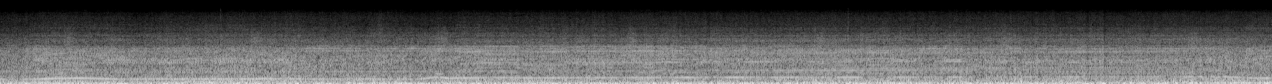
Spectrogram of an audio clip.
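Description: KTM Duke 250's single-cylinder four-stroke engine running steadily as the bike rides along, with wind rumble on the microphone. Its note lifts slightly about four seconds in, holds, then dips a little near the end.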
